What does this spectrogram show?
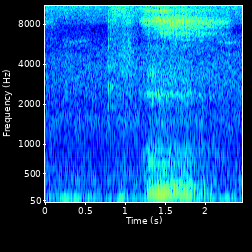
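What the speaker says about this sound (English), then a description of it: "he does that growling thing" A dog gives a low rumbling growl lasting about a second, close and fairly loud after a quiet start, with faint background hiss.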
